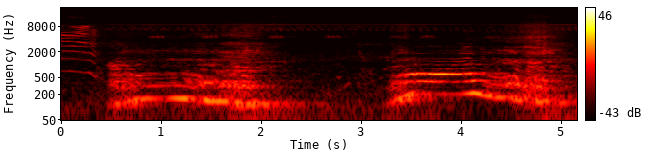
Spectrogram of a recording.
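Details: Lion roaring while meeting another lion: two long, deep, harmonic roars, each about one and a half seconds, separated by a short quieter pause.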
